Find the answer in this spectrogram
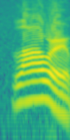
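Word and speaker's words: flour: flower 무슨 뜻이게요? 그렇죠. 밀가루예요. 근데 밀가루가 flower고 발음이 꽃이랑 똑같아요.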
